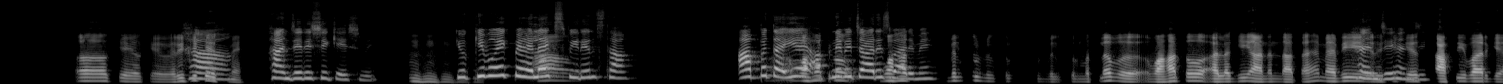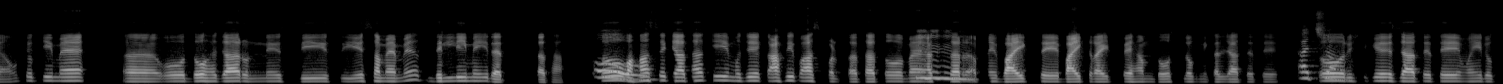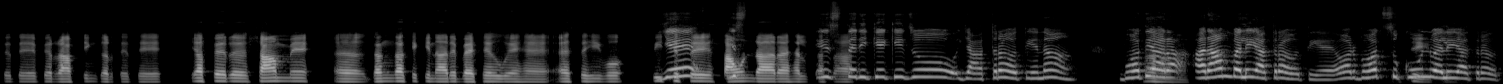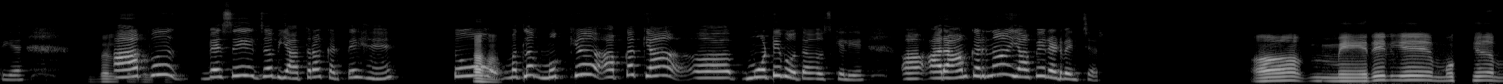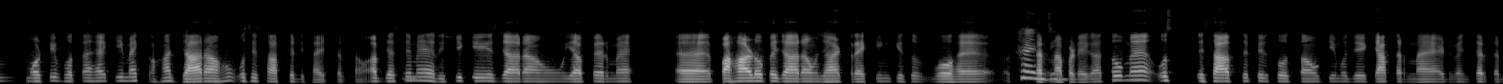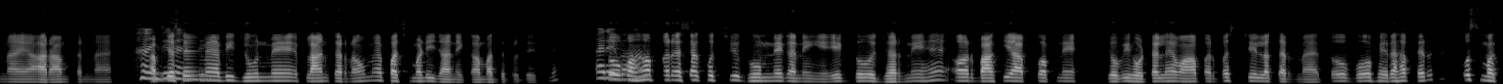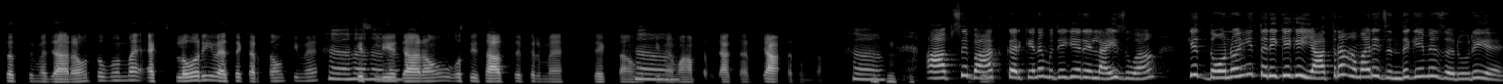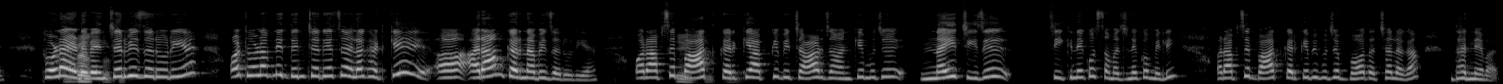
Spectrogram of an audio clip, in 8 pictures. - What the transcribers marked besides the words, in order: in English: "ओके, ओके"; in English: "एक्सपीरियंस"; in English: "राइड"; in English: "साउंड"; in English: "मोटिव"; in English: "एडवेंचर?"; in English: "मोटिव"; in English: "डिसाइड"; in English: "एडवेंचर"; in English: "प्लान"; in English: "चिल"; laughing while speaking: "तो वो मेरा फिर"; in English: "एक्सप्लोर"; chuckle; in English: "रियलाइज़"; in English: "एडवेंचर"
- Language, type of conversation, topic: Hindi, unstructured, क्या यात्रा आपके लिए आराम का जरिया है या रोमांच का?
- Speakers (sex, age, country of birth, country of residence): female, 25-29, India, India; male, 30-34, India, India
